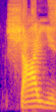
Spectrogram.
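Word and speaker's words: Shyu: However, one sage who remains loyal, Shu, how do you pronounce his name? Shu? Shiyu. Shiyu, helps Aang to reach the sanctuary where he is to speak with the past Avatar.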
